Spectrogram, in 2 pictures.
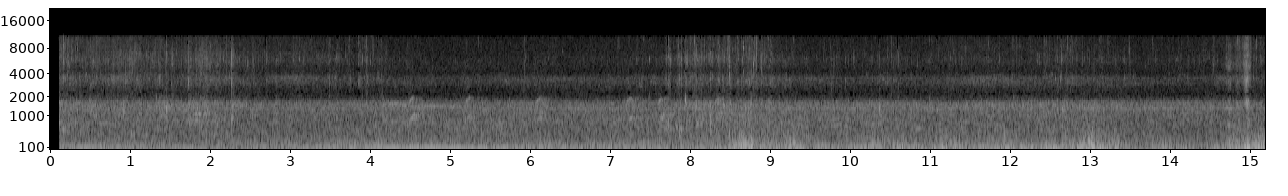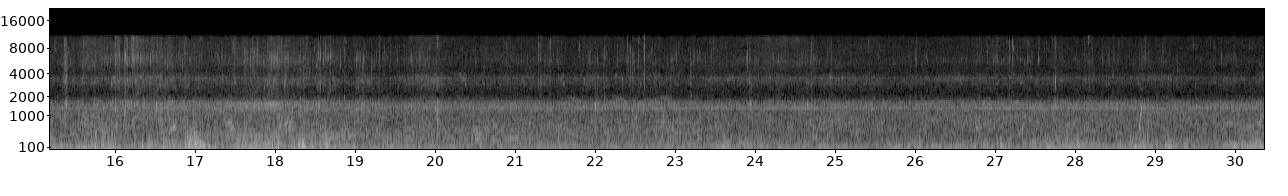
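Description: Small waves lapping against a rocky shore, a steady outdoor wash of water sound, with a louder, irregular stretch around the middle.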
